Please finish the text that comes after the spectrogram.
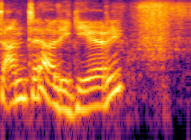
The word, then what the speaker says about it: Dante Alighieri: Can you pronounce it again, please? It's the Società Dante Alighieri di Würzburg.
